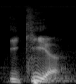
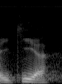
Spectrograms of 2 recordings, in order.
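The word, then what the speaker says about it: οἰκία: Una es ikia, se escribe oikia, pero se pronuncia ikia, y la otra es oikos, y se pronuncia ikos.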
